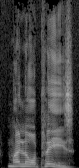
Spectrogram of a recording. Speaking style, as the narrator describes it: Underwood chuckled

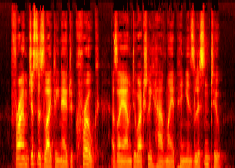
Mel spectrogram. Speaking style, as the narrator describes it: he exclaimed to Roosevelt

